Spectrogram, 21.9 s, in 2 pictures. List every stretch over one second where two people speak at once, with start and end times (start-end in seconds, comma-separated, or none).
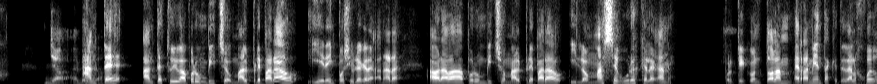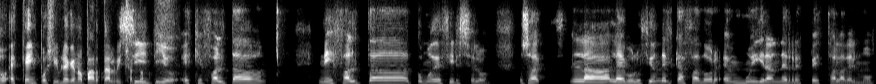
none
